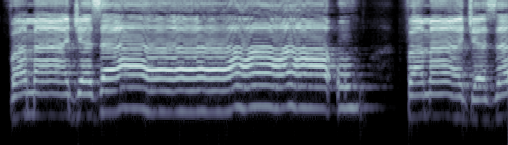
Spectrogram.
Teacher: زا کے بعد جو الف آیا ہے اس کے اوپر بڑا مد ہے، اس کو تقریباً 3-4 سیکنڈ تک کھینچیں گے اور حمزہ کو زیادہ نہیں کھینچنا ہے، ٹھیک ہے، فما جزاء،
